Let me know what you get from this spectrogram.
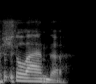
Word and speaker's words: Chlanda: Ryche, how do you say your last name? Because I didn't want to uh, mess it up. – Uh, Chlanda.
